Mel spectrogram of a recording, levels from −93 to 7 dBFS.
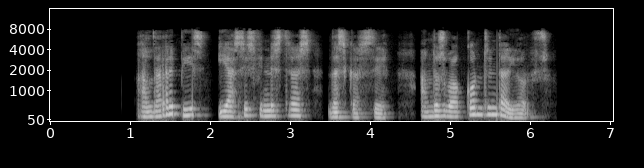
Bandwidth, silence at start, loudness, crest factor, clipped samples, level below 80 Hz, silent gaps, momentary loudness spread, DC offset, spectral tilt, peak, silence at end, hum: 8.4 kHz; 1.1 s; -21 LUFS; 18 dB; under 0.1%; -60 dBFS; 3.42-3.47 s; 9 LU; under 0.1%; -4 dB/octave; -4 dBFS; 0.85 s; none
